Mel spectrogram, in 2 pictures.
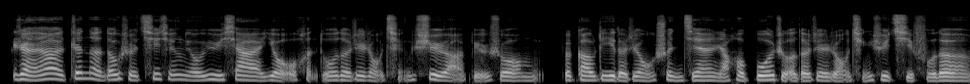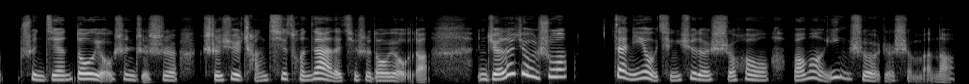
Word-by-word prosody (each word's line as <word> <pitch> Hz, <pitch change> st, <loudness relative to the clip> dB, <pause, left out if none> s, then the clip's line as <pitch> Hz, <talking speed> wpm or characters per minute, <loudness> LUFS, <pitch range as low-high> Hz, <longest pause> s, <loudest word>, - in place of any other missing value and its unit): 人 225 Hz, -1 st, +2 dB
啊， 250 Hz, -2 st, +2 dB
真 275 Hz, +6 st, -2 dB
的 245 Hz, -5 st, -2 dB
都 215 Hz, +4 st, -2 dB
是 225 Hz, -6 st, -5 dB
七 255 Hz, +6 st, -3 dB
情 230 Hz, -2 st, -5 dB
六 190 Hz, -2 st, -4 dB
欲 220 Hz, 0 st, -3 dB
下 205 Hz, -4 st, 0 dB
有 185 Hz, +2 st, -3 dB
很 -, -, -10 dB
多 200 Hz, +1 st, -4 dB
的 200 Hz, -2 st, -1 dB
这 200 Hz, +1 st, -3 dB
种 185 Hz, -, -6 dB
情 200 Hz, -, -6 dB
绪 215 Hz, -2 st, +1 dB
啊。 180 Hz, -, -2 dB
比 -, -, -6 dB
如 -, -, -6 dB
说 180 Hz, -2 st, -3 dB, 0.5 s
高 200 Hz, -2 st, +1 dB
低 205 Hz, 0 st, +1 dB
的 175 Hz, -4 st, 0 dB
这 190 Hz, -, -4 dB
种 180 Hz, -2 st, -4 dB
瞬 185 Hz, -4 st, -4 dB
间， 185 Hz, 0 st, -1 dB
然 160 Hz, -, -3 dB
后 185 Hz, -, -2 dB
波 205 Hz, +1 st, +2 dB
折 -, -, -2 dB
的 170 Hz, -, -1 dB
这 180 Hz, 0 st, -3 dB
种 -, -, -4 dB
情 185 Hz, -, -5 dB
绪 200 Hz, -1 st, -2 dB
起 170 Hz, -, -1 dB
伏 165 Hz, +1 st, -5 dB
的 175 Hz, -1 st, +1 dB, 0.2 s
瞬 225 Hz, -4 st, 0 dB
间 210 Hz, +1 st, +3 dB
都 255 Hz, -2 st, +8 dB
有， -, -, +1 dB
甚 230 Hz, -3 st, -1 dB
至 205 Hz, -, -3 dB
是 195 Hz, -3 st, 0 dB, 0.2 s
持 200 Hz, -, +3 dB
续 225 Hz, +2 st, +3 dB
长 185 Hz, 0 st, -2 dB
期 245 Hz, +4 st, +1 dB
存 205 Hz, -4 st, -2 dB
在 260 Hz, +3 st, +8 dB
的 -, -, +1 dB
其 165 Hz, -, -5 dB
实 190 Hz, -2 st, -3 dB
都 180 Hz, 0 st, +2 dB
有 175 Hz, -, +1 dB
的。 -, -, -1 dB, 0.5 s
你 240 Hz, -, -3 dB
觉 235 Hz, 0 st, +7 dB
得 -, -, +7 dB
就 -, -, +6 dB
是 340 Hz, -, +2 dB
说， 350 Hz, +3 st, +4 dB, 0.5 s
在 340 Hz, -3 st, +8 dB
你 240 Hz, 0 st, 0 dB
有 290 Hz, -9 st, +4 dB
情 190 Hz, +1 st, -5 dB
绪 265 Hz, +5 st, 0 dB
的 205 Hz, -3 st, +3 dB
时 190 Hz, -, 0 dB
候， 205 Hz, -2 st, -1 dB, 0.2 s
往 195 Hz, +1 st, +2 dB
往 300 Hz, +2 st, -2 dB
映 320 Hz, -4 st, -3 dB
射 -, -, 0 dB
着 -, -, -9 dB
什 -, -, -3 dB
么 -, -, -12 dB
呢？ -, -, -6 dB
205 Hz, 255 characters per minute, -24 LUFS, 185-235 Hz, 0.5 s, 都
